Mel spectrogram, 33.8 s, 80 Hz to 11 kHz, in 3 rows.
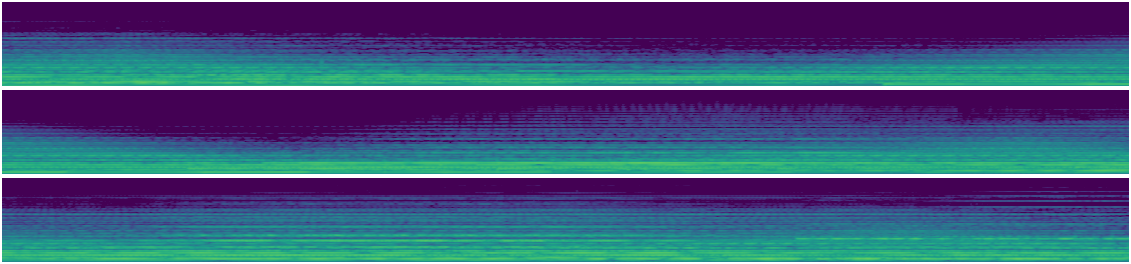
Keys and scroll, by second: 13.8 3, 18.3 3, 22.6 3, 26.0 3.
